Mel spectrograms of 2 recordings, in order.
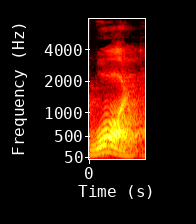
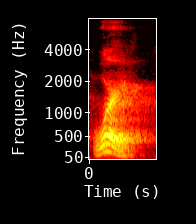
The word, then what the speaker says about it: word: He can say bird, heard, but he says ward, because it's written W-O-R-D.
